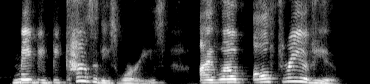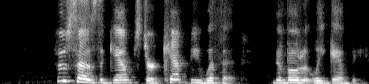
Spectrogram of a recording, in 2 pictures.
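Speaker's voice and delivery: plain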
